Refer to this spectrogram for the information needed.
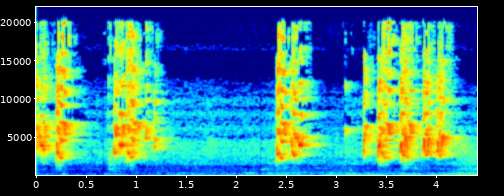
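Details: Green Fischer's lovebird chirping in rapid harsh bursts, a pair, then a gap, then a fast run of five or six buzzy squeaks, with a low background rumble.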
